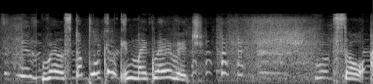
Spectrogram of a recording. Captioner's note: laugh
